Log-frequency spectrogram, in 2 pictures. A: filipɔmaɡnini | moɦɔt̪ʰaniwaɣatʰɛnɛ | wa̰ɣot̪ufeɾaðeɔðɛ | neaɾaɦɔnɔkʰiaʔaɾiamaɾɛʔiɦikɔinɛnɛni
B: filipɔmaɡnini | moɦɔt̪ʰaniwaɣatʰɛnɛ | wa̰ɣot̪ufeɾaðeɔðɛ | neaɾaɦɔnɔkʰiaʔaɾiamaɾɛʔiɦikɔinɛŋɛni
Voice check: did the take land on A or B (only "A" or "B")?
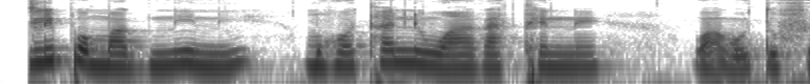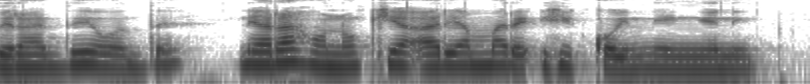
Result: B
